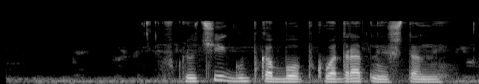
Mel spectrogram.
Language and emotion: Russian, neutral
